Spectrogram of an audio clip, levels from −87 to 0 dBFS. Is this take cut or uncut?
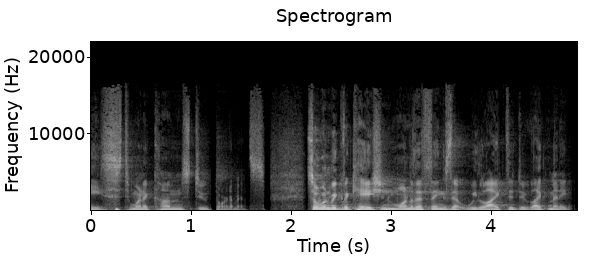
cut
